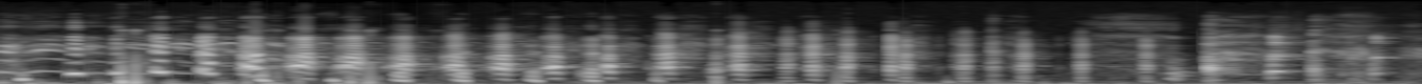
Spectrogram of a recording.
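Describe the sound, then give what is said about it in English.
A person caught in a choking coughing fit, loud, with a long run of rapid, harsh hacks and wheezy gasps that barely pause for breath. “That's how you know you're getting old. When you start getting the old man cough.”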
